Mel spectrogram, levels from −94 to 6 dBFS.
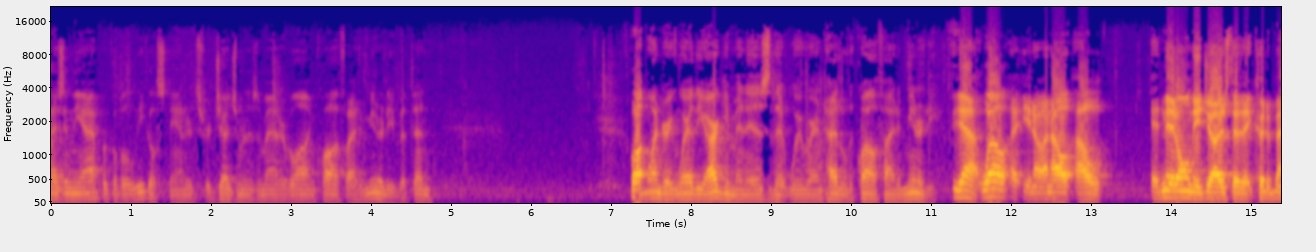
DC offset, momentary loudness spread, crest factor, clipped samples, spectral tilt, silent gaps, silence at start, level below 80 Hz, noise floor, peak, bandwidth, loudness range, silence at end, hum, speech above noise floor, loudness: under 0.1%; 25 LU; 16 dB; 0.7%; -4 dB/octave; none; 0 s; -56 dBFS; -52 dBFS; 0 dBFS; 16.5 kHz; 21 LU; 0 s; none; 37 dB; -12 LUFS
